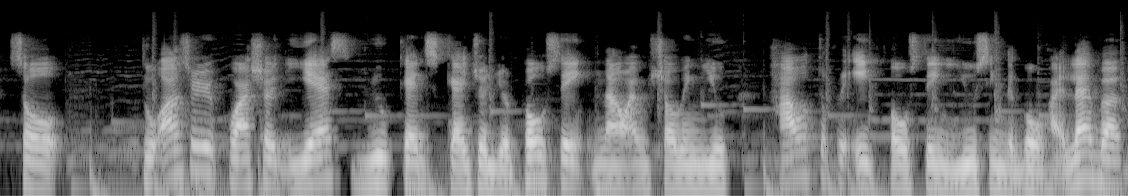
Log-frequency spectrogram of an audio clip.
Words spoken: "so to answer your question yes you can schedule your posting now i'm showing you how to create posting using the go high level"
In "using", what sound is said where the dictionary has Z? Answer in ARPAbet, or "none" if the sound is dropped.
S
